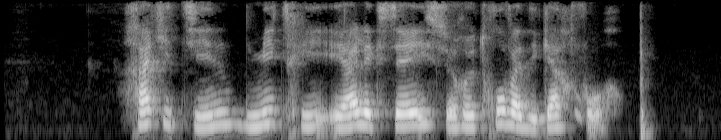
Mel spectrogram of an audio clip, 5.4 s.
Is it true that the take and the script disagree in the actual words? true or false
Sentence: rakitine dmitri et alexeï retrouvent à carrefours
true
